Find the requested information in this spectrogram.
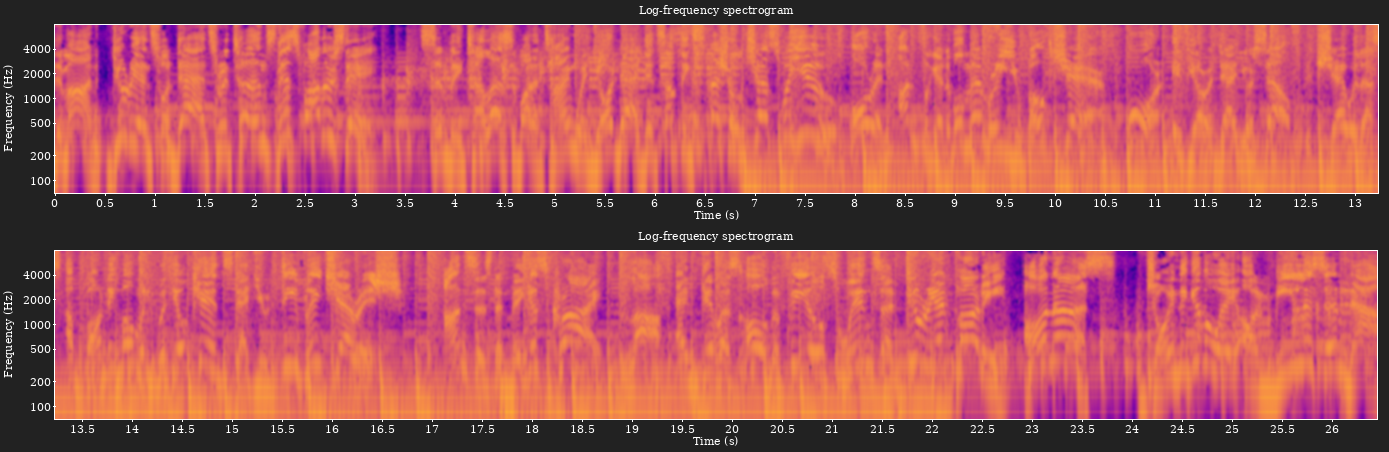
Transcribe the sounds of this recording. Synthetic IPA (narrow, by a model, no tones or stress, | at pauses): d̥ɨmɑ̃nduɹiɨ̃nsfə˞dædz̥ɹɨtʰɜ̃˞nzðɪsfɑðə˞zdeɪ | sɪ̃mplitʰɛlˠʌsəbaʊɾɨtʰãɪ̃mwɨ̃njə˞dædɨd̥sʌ̃mθɪ̃ŋspɛʃl̩ˠd͡ʒʌstfə˞juə˞ɨ̃nʌ̃nfə˞ɡɛɾəbl̩ˠmɛmə˞ijɨboʊθʃɛɹʔə˞ɪfjə˞ɨdædjə˞sɛlˠf | ʃɛɹwɨðʌsəbɑ̃ndɪ̃ŋmõʊ̃mɨ̃nt̚wɨðjə˞kʰɪdzðɨt͡ʃɨdiplit͡ʃʰɛɹɪʃʔæ̃nsə˞zðɨ̃nmeɪkʌskʰɹ̥aɪlæfɨ̃nɡɪvʌsɔlˠðəfilˠzwɪ̃nzɨduɹiɨ̃npʰɑɹɾiʔə̃nʌs | d͡ʒɔ̃ɪ̃ntɨɡɪvəweɪʔə̃nmilɪsɨ̃nːa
